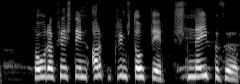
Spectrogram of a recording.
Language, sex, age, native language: Icelandic, male, 13, Icelandic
